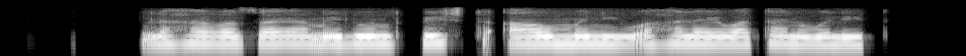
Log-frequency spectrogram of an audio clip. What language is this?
Pashto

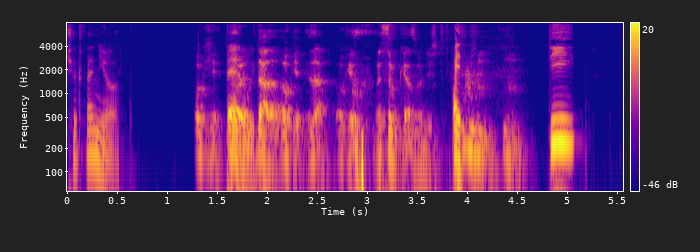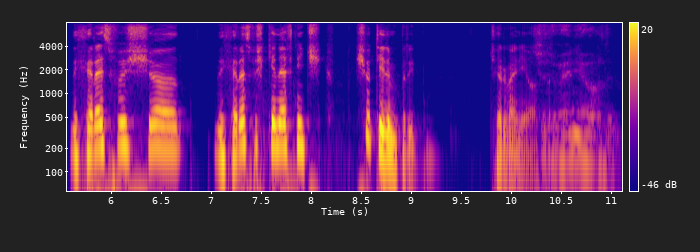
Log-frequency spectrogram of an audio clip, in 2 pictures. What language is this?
Bulgarian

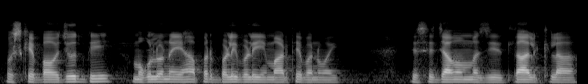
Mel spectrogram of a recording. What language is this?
Urdu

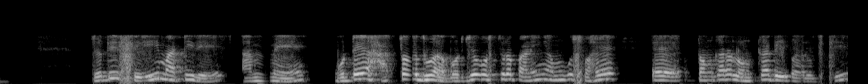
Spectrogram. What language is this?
Odia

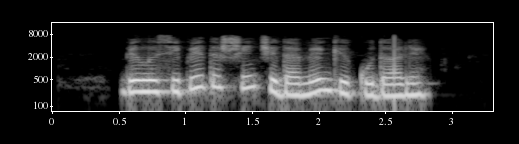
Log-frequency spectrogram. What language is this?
Mari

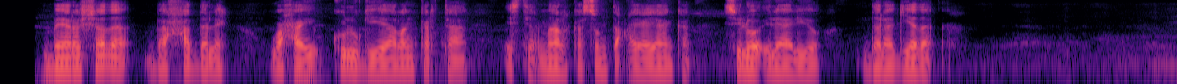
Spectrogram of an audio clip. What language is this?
Somali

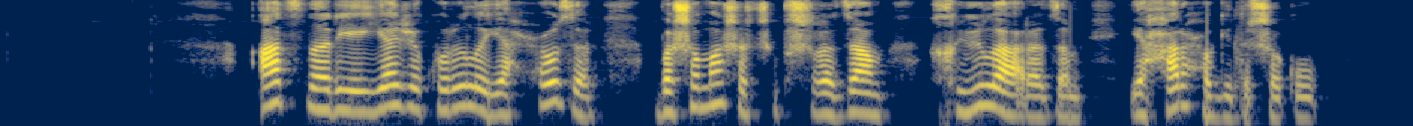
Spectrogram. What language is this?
Abkhazian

